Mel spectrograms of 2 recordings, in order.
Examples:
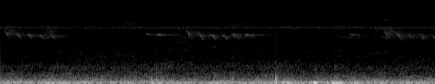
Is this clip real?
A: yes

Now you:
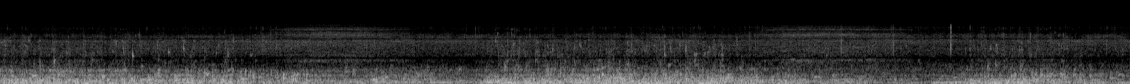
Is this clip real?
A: yes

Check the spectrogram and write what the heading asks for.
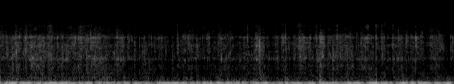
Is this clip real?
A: no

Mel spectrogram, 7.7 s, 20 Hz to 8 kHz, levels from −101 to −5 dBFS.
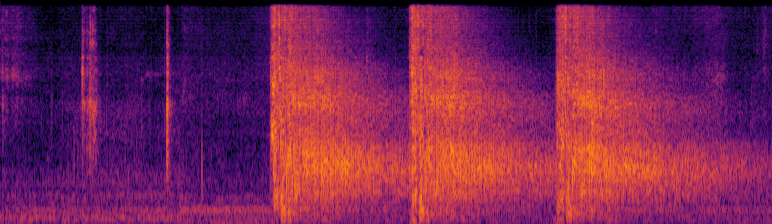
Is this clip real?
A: no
